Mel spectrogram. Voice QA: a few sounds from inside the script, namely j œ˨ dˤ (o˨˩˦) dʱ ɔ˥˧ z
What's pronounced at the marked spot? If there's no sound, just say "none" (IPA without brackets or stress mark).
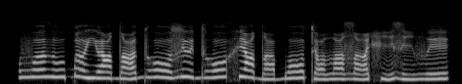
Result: o˨˩˦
